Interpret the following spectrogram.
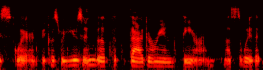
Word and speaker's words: Pythagorean: squared equals C squared because we're using the Pythagorean theorem that's the way that you pronounce it Pythagorean theorem 81 plus 81 equals C squared when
